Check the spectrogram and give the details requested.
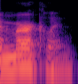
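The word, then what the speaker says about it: Märklin: So I'll be very brief here, but um standard O gauge was introduced by Merkelin, that's how you pronounce it.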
